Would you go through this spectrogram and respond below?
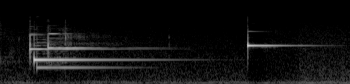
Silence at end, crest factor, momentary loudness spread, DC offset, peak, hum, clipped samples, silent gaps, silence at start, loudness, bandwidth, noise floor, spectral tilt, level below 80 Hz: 0.35 s; 20 dB; 23 LU; under 0.1%; -6 dBFS; none; under 0.1%; none; 0.3 s; -22 LUFS; 11 kHz; -53 dBFS; -1 dB/octave; -58 dBFS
